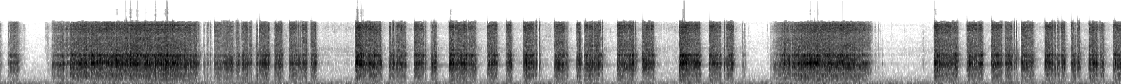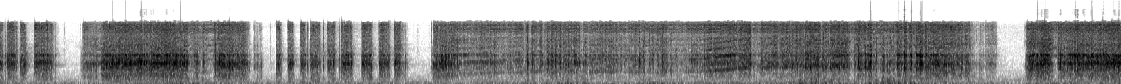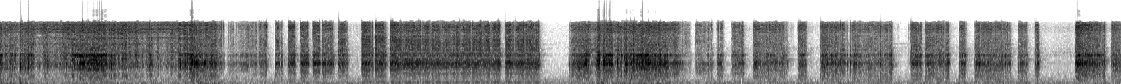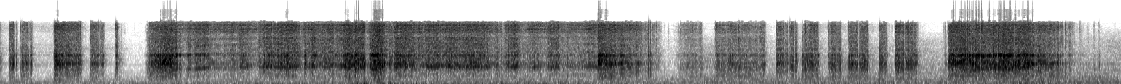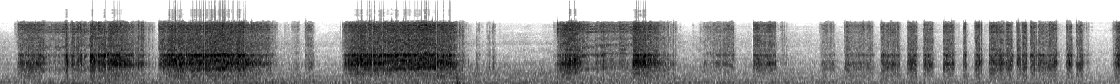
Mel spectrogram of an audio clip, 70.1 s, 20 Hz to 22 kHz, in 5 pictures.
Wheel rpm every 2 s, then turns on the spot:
80, 30, 20, 20, 30, 40, 20, 60, 70, 40, 160, 190, 190, 100, 220, 70, 20, 70, 30, 20, 20, 20, 200, 230, 180, 10, 20, 80, 100, 90, 100, 70, 30, 10, 20.
2-8 10-14 16-18 30-34 36-42 50-52 54-56 58-60 66-68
